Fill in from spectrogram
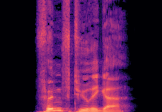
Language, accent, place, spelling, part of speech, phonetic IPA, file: German, Germany, Berlin, fünftüriger, adjective, [ˈfʏnfˌtyːʁɪɡɐ], De-fünftüriger.ogg
- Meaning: inflection of fünftürig: 1. strong/mixed nominative masculine singular 2. strong genitive/dative feminine singular 3. strong genitive plural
